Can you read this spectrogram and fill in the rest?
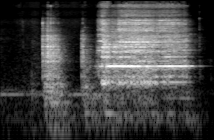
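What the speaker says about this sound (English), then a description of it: "We'll try and do some sanding on the inside here" Abrasive sanding against the inside of a cedar bowl, close and loud, in two short bursts and then a longer steady rasping pass with a whirring tone underneath.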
